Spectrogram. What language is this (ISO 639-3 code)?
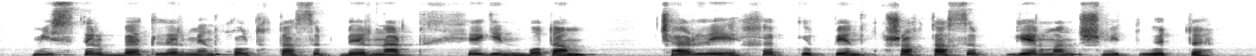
kaz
